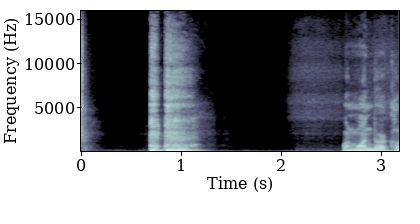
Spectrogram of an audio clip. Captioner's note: clears throat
